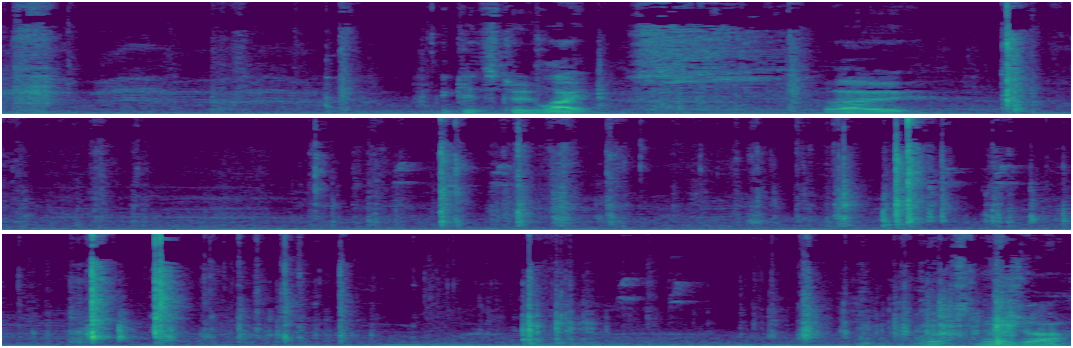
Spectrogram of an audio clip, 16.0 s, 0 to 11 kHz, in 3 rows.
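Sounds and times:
sharp plastic snaps: 0:06.8 - 0:12.6
packaging clicks and crackles: 0:06.8 - 0:16.0.

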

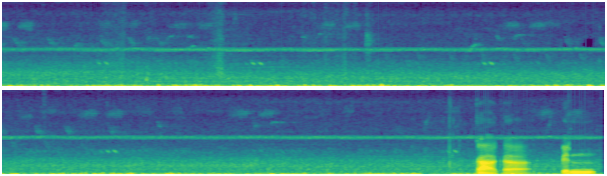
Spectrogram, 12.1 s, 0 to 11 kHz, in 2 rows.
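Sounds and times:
high-pitched insect trill: 0:00.0 - 0:12.0
wind on microphone: 0:00.0 - 0:12.0.

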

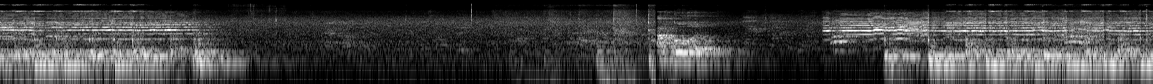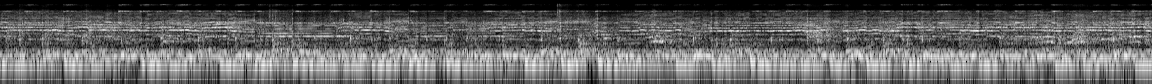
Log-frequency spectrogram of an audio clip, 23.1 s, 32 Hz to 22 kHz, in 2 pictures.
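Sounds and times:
shrill reed pipe melody: 0:00.0 - 0:02.5, 0:08.2 - 0:23.0
hand drums: 0:00.0 - 0:02.6, 0:08.8 - 0:23.0.

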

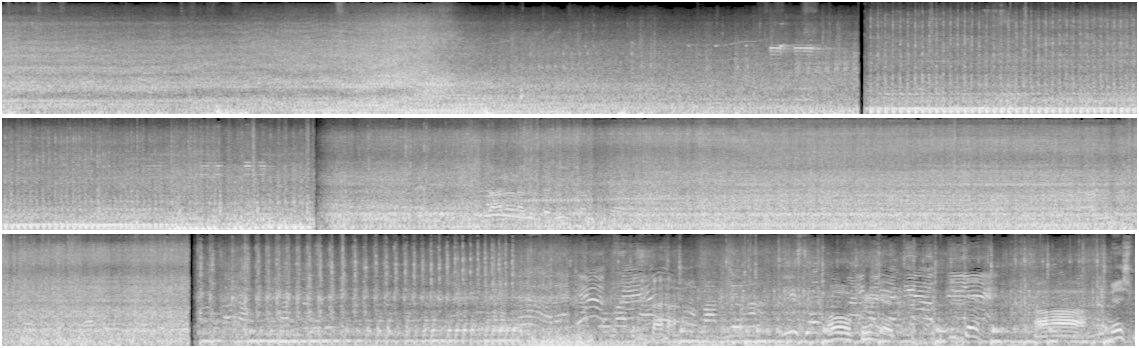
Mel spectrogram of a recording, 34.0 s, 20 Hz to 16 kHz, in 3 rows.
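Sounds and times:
road traffic: 0:00.0 - 0:34.0
wind hissing on microphone: 0:01.7 - 0:03.6
motorcycle engine running: 0:07.3 - 0:34.0.

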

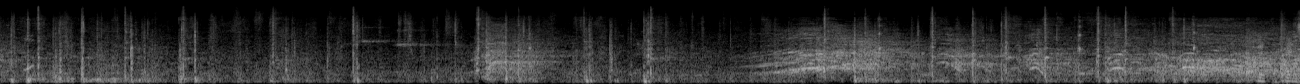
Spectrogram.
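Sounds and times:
rackets hitting shuttlecock: 0:00.0 - 0:07.1, 0:08.1 - 0:12.1
shoes squeaking on court: 0:00.0 - 0:07.5, 0:10.6 - 0:11.0
crowd reacting: 0:07.6 - 0:13.0.

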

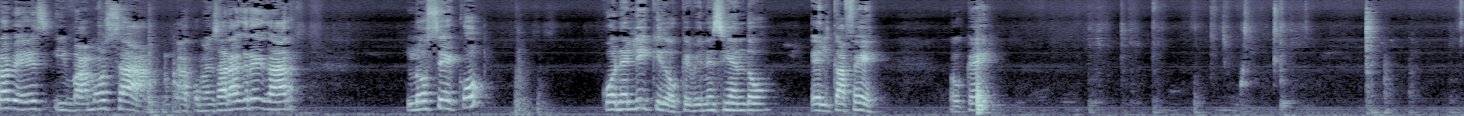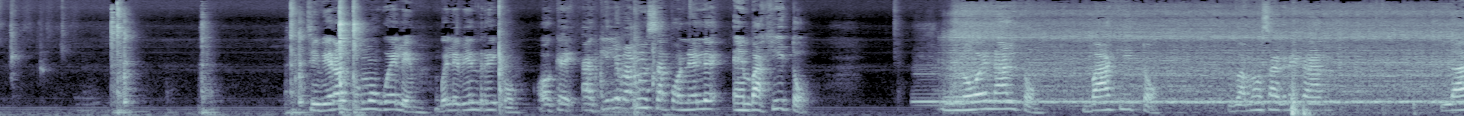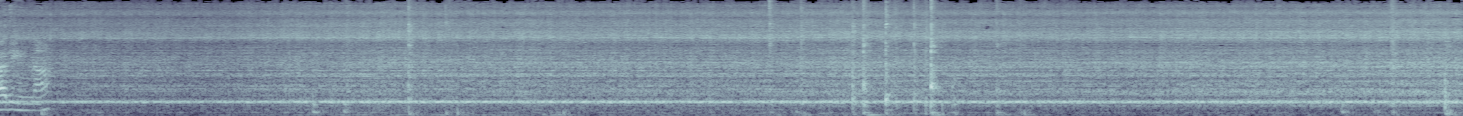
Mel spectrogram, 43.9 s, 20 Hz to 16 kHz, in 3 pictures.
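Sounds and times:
stand mixer motor whine: 0:23.8 - 0:43.9.

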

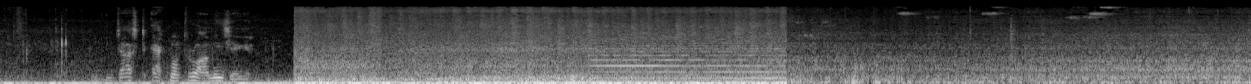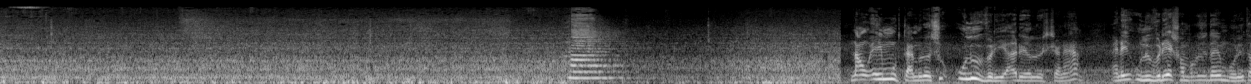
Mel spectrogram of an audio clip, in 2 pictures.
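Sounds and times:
train wheels rumbling: 0:00.0 - 0:21.0
train horn blast: 0:05.7 - 0:07.9, 0:18.2 - 0:19.1.

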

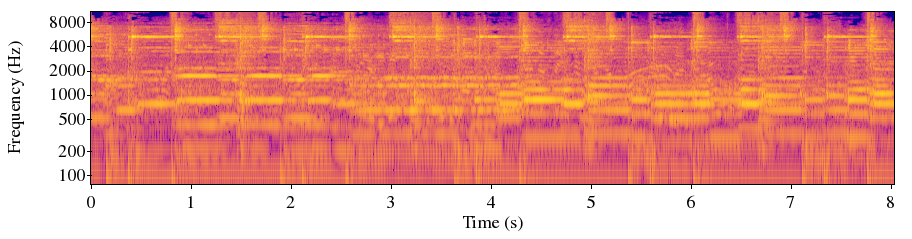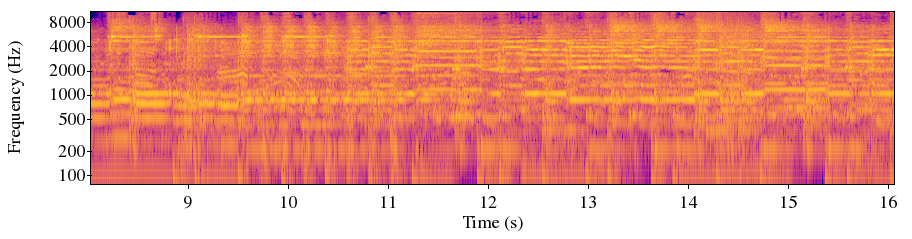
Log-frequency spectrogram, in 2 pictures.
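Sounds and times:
bass line: 0:00.0 - 0:16.0
drums: 0:00.0 - 0:16.0
strummed guitar chords: 0:00.0 - 0:16.0.

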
